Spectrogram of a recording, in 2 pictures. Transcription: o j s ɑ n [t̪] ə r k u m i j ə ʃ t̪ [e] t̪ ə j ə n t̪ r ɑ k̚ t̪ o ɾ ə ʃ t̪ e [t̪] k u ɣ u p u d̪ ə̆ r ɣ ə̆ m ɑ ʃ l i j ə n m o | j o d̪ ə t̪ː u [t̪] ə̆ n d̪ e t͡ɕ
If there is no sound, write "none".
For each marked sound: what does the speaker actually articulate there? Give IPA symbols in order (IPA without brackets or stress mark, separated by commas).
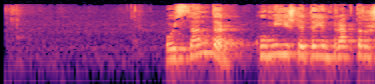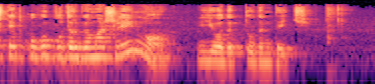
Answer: d̪, e, t̪, d̪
